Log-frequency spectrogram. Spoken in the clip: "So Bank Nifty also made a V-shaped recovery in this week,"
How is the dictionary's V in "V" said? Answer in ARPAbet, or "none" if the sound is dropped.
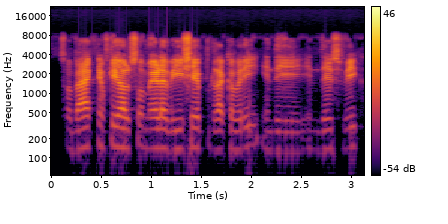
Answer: V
